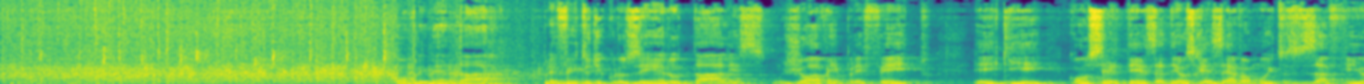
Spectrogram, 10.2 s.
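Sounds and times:
audience applause: 0.0 - 4.2
speech: 3.0 - 10.2.

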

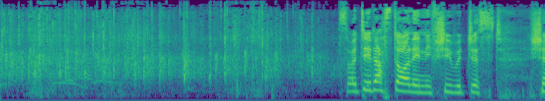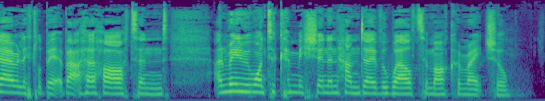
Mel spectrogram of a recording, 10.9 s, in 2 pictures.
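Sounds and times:
audience round of applause: 0.0 - 3.5
speech: 3.4 - 10.6.

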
